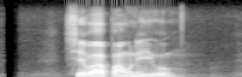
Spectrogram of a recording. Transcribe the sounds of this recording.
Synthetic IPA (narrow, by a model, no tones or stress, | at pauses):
sewapawnejo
